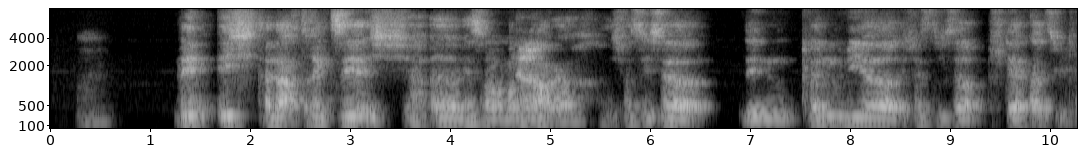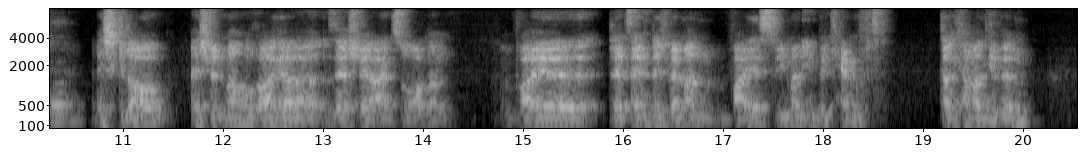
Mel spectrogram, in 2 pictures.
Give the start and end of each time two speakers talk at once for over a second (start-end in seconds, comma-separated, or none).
none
